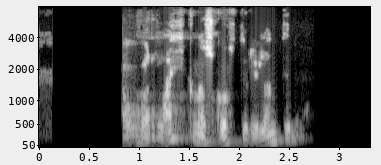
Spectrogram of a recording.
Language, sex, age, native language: Icelandic, male, 40-49, Icelandic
